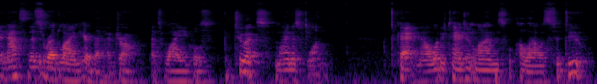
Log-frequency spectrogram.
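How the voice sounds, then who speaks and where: The voice has lively intonation, heard with audible room echo. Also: man, medium pitch for a man. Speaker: math teacher. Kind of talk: lecture. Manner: fast; casual, filler words.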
